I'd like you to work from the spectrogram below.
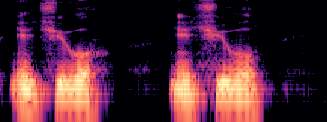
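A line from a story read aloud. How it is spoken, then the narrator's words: Indistinct mumble. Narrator (Russian): Но он только невнятно пробормотал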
